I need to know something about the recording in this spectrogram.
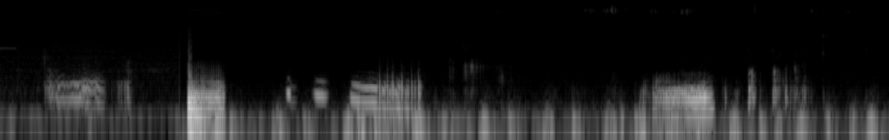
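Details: Hunger stomach growling (borborygmi) from a compilation of recordings gathered over three years: low gurgling and rumbling runs with a few squeaky tonal growls; a normal bowel sound.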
